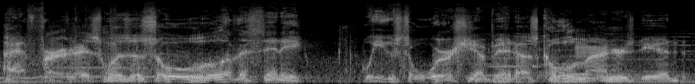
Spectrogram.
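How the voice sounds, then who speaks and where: Half-dead old coal miner, very slow, low-pitched, wry, folksy drawl, video game character. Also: male voice, expressive, over music, full character voice. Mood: wistful. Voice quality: gravelly. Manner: folksy, rambling, throat-clearing drawl.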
